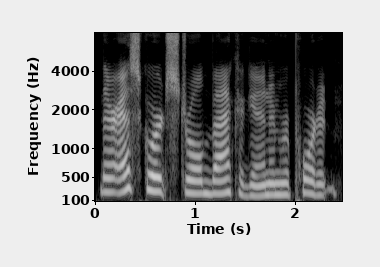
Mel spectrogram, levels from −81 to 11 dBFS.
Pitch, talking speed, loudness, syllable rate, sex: 220 Hz, 170 wpm, -17 LUFS, 5.1 syllables/s, female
